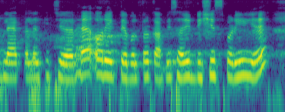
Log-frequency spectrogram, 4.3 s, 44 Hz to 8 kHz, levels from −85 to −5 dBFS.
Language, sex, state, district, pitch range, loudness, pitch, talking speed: Hindi, female, Punjab, Pathankot, 215-230 Hz, -14 LUFS, 220 Hz, 210 wpm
